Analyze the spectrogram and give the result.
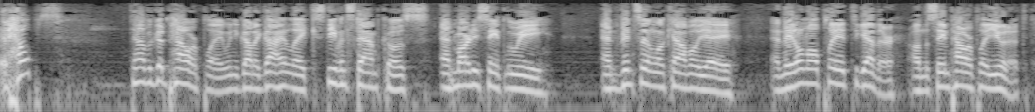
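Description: A man with an unremarkable speaking voice talks at a fairly quick pace against a quiet background. His pitch is fairly high, with ordinary variation. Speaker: radio host. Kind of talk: sports radio talk show. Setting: studio.

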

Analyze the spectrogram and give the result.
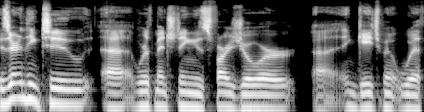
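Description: On a very clean recording with a silent background, a man with an American accent and an unremarkable speaking voice talks at a medium pitch with fairly even intonation. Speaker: podcast host. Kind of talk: interview. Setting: on location at a church building.

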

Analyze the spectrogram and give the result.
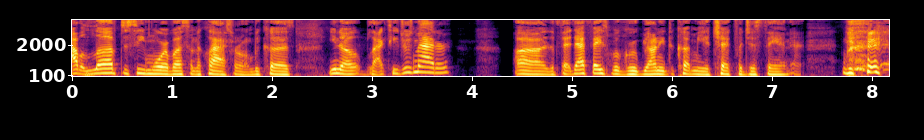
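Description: Fairly low-pitched woman's voice, lively in intonation, at a fairly quick pace. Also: dry, close sound with no echo. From Detroit, Michigan. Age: 30s. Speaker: English teacher, podcast host. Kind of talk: casual chat. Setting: studio.

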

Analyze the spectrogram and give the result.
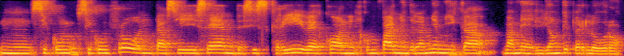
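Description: This woman speaks at medium pitch. Her pace is moderate. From Italy, Fano (Marche). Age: 20s. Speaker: fibromyalgia patient sharing her story. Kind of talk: personal testimony in casual interview.

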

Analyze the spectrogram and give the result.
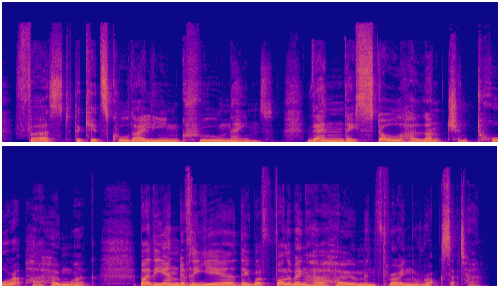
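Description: On a very clean recording with a silent background, a man speaks at a fairly slow pace in a dark, mellow tone with lively intonation. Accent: British. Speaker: English learning podcast host and storyteller. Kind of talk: scripted story narration for language learners. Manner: slow and clear; expressive voice acting.

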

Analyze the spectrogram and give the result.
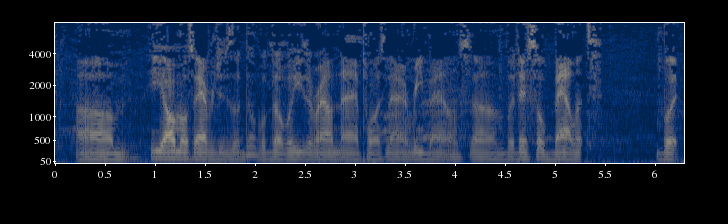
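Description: A man talks at a moderate pace with fairly even intonation and a fairly low pitch. Noticeable background noise runs under his voice. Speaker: basketball head coach. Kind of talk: pregame interview. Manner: halting, many filler ums and uhs.

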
